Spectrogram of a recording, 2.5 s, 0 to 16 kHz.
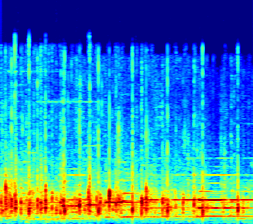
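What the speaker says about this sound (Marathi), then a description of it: "जोरदार टाळ्या झाल्या पाहिजे त्यासाठी जोरदार टाळ्या" An audience claps at a ceremony marking the 127th birth anniversary of Mata Ramai. Quick, dense clapping rings out over a steady tonal sound in the hall.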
